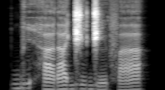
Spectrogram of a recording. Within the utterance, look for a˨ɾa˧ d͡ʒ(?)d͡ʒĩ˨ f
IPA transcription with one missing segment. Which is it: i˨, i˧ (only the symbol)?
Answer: i˧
